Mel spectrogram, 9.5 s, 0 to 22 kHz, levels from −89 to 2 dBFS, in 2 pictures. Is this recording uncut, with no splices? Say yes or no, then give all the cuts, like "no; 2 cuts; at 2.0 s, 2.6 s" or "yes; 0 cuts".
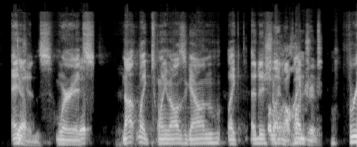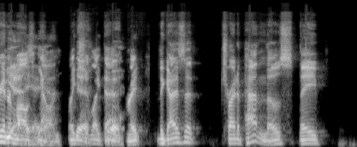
no; 1 cut; at 6.7 s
